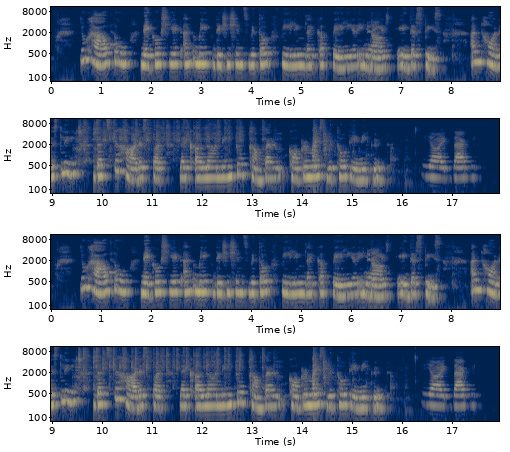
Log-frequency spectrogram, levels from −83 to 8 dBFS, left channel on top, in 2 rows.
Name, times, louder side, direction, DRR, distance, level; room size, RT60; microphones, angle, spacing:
voice 1, 0.1-15.6, equal, 5° left, 0 dB, 1.8 m, -29 dB
voice 2, 6.2-6.7 16.4-17.5, right 2 dB, 20° right, 7 dB, 0.8 m, -34 dB
sound 1, 7.7-7.8 9.4-13.6 14.1-15.5 15.8-16.1, right 2 dB, 35° right, 3.2 m, -45 dB
10.5 x 4.5 x 2.8 m, 0.33 s
head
